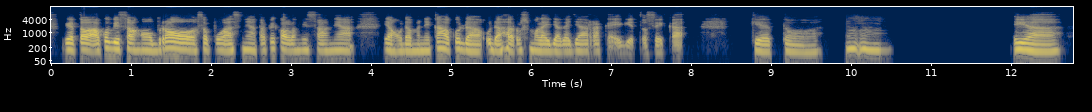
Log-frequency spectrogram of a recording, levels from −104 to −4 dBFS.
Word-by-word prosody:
gitu, 165 0 +3
aku 155 +7 +6
bisa 170 -1 +4
ngobrol 160 +1 +5
sepuasnya. 160 +1 -2
Tapi, 160 +4 -3
kalau 155 -3 +1
misalnya 155 -1 -4 0.4
yang 165 - 0
udah 145 0 0
menikah, 155 +5 +1
aku 180 - +1
udah 145 -2 +1
udah 155 -3 +1
harus 155 +3 -1
mulai 150 -3 0
jaga 145 0 0
jarak 150 -1 -3
kayak - - -6 0.2
gitu - - -18
sih, - - -6
Kak. - - -4 0.8
Gitu, 145 0 -3 0.7
mhm. 165 -3 -5 1.5
Iya. 150 -4 +2
155 Hz, 115 wpm, -25 LUFS, 150-170 Hz, 1.5 s, aku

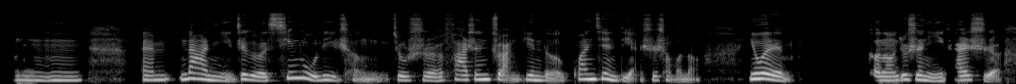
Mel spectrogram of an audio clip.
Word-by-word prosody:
嗯 190 -1 -2
嗯。 - - -9 0.6
诶， 215 +2 -1
那 250 0 +3
你 195 -4 -1
这 235 -1 0
个 185 -5 +2
心 185 +13 0
路 280 -9 +3
历 195 0 0
程 230 +4 -8
就 195 -2 -1
是 180 -2 -4
发 215 +4 -3
生 230 +1 +4
转 230 -2 -2
变 215 -3 +2
的 - - -4
关 240 0 +4
键 240 -4 +2
点 215 +2 -5
是 200 -3 -5
什 195 +1 -7
么 - - -9
呢？ 235 -2 -7 0.5
因 255 +1 +7
为 225 -8 +6 0.8
可 190 - -1
能 185 +1 +1
就 220 - +3
是 225 -1 +2
你 170 -5 0
一 165 - -2
开 200 +4 0
始， 410 - -3
210 Hz, 205 characters per minute, -24 LUFS, 190-235 Hz, 0.8 s, 因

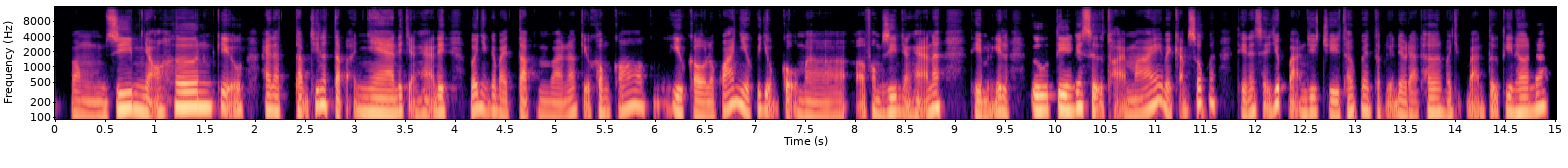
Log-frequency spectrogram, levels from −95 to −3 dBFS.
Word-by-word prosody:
phòng 100 -3 -4
gym 145 0 +7
nhỏ 125 0 0
hơn, 160 0 +8
kiểu 155 -3 0 0.2
hay 140 - +1
là 130 - +2
thậm 125 - -1
chí 170 - +1
là 180 - +6
tập - - -1
ở - - -12
nhà 120 -2 +3
đi 130 - +1
chẳng 110 - -6
hạn 115 - -4
đi, 125 - +4 0.2
với 145 0 +2
những 140 -4 -1
cái 135 - -2
bài 105 -5 -3
tập 105 0 -1
mà 100 -3 -5
nó, 115 +6 -4
kiểu, - - -5
không 120 0 -3
có 165 +5 -1 0.2
yêu 130 -5 +1
cầu 105 -2 +1
là 95 - -3
quá 140 - 0
nhiều 180 -9 +2
cái 145 - -2
dụng 145 +2 -2
cụ 140 - -3
mà 105 -3 -4 0.4
ở - - -6
phòng 120 - -2
gym 125 +1 +3
chẳng 100 - -4
hạn 105 +4 -2
á. 155 +2 +4 0.3
Thì 105 - 0
mình 100 - -5
nghĩ - - +2
là 125 - 0 0.2
ưu 135 0 +6
tiên 140 -2 +8
cái 155 - +6
sự 145 -5 +1
thoải - - -7
mái 130 - 0
về 170 - 0
cảm - - -7
xúc 185 +8 0
á 190 - -1 0.2
thì 110 - -3
nó 125 - 0
sẽ - - -5
giúp 185 - +3
bạn 120 -6 -3
duy 125 - 0
trì 105 -4 0
thói 130 +3 -3
quen 135 -2 -3
tập 125 -1 -8
luyện - - -7
đều 110 - -1
đặn 100 0 -5
hơn 120 -1 +1
và 100 - -4
giúp - - -18
bạn 125 - -6
tự - - -2
tin 130 -3 0
hơn 125 +1 +2
đó. 150 - +3
125 Hz, 310 wpm, -23 LUFS, 115-145 Hz, 0.4 s, hơn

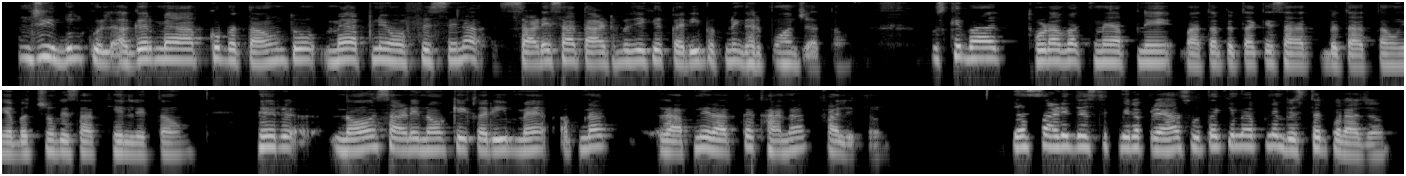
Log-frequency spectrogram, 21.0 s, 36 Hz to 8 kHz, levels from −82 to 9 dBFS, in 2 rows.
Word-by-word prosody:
जी 220 +1 +3
बिल्कुल, 205 -5 +2
अगर 195 +6 +3
मैं 205 0 +3
आपको 195 +2 +2
बताऊँ 180 -1 0
तो 200 - +5 0.3
मैं 195 - +5
अपने 195 +1 -1
ऑफ़िस 175 +1 -1
से 190 - -1
ना 215 +2 0 0.2
साढ़े 165 +1 0
7 180 -1 0
8 160 0 +1
बजे 175 +2 0
के 185 +1 +1
क़रीब 165 +2 +1
अपने 175 +1 -4
घर 160 -1 -1
पहुँच 155 0 -6
जाता - - -8
हूँ, - - -24 0.6
उसके 205 +3 +1
बाद 215 -1 +5 0.3
थोड़ा 180 +1 +4
वक़्त 180 -1 0
मैं 170 0 +2
अपने 170 0 0 0.2
माता-पिता 155 +1 -2
के 160 +2 -4
साथ 150 -2 -1 0.2
बिताता 135 0 -2
हूँ 140 0 -3
या 140 - +2
बच्चों 140 +3 -2
के 150 - +1
साथ 145 -1 -2
खेल 145 -2 0
लेता 135 0 -4
हूँ 135 +1 -7 0.5
फिर 205 0 +3 0.4
9 175 +4 +4
साढ़े 175 -4 +1
9 175 0 +1
के 185 - +3
क़रीब 170 +1 +3
मैं 175 +2 +2 0.2
अपना 195 +3 -1 0.5
रात 145 -2 +2
में 195 - +3
रात 160 -2 +2
का 205 - +2
खाना 165 +4 -1 0.2
खा 155 - +1
लेता 135 - -6
हूँ। - - -14 1.0
10 205 +1 +4
साढ़े 210 0 +6
10 210 -1 +2
बजे 205 - -9
तक - - -23
मेरा 200 0 +4
प्रयास 175 +1 +2
होता 195 +2 +1
है 205 - +1
कि 220 - +1
मैं 215 - +2
अपने 215 +1 0
बिस्तर 175 0 +1
पर 155 -4 +2
आ 130 - +2
जाऊँ। 125 +2 -6
175 Hz, 210 wpm, -23 LUFS, 155-195 Hz, 1.0 s, साढ़े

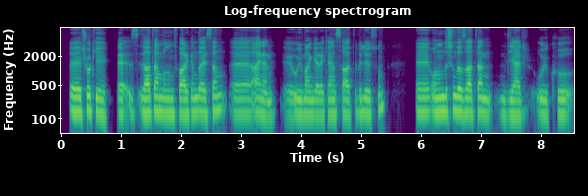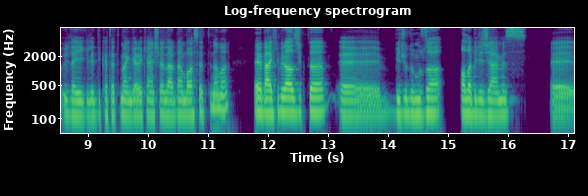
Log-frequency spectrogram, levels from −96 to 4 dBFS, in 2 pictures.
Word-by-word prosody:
Eee, 140 -2 +6
çok 150 +2 +1
iyi, 125 -4 +1 0.2
eee, 130 -1 0
zı 125 - -9
zaten 135 +1 +4
bunun 130 -1 +1
farkındaysan, 135 +4 +1
eee, - - -12 0.3
aynen, 120 -3 0
eee, 120 - -7
uyuman 125 +1 +2
gereken 120 +1 0
saati 120 0 -2
biliyorsun. 130 +6 -2 0.5
Eee, 135 0 +1
onun 140 +1 +3
dışında 140 0 +4
zaten 130 -1 +2 0.2
diğer 120 +3 -1
uyku 125 0 -2
ile 120 -1 -1
ilgili 115 0 -4
dikkat 115 0 -8
etmen 120 0 -2
gereken 120 0 -1
şeylerden 120 0 -1
bahsettin 120 -4 -2
ama, 150 - 0 0.4
eee, 135 - +5
belki 130 +1 +4
birazcık 135 -1 +3
da, 140 +2 +3 0.2
eee, - - -2 0.3
vücudumuza 125 +1 0 0.3
alabileceğimiz, 125 -1 0 0.4
eee, - - -2
125 Hz, 130 wpm, -23 LUFS, 120-135 Hz, 0.5 s, Eee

